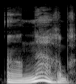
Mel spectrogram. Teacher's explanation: To make it flow, you link the N to the A.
